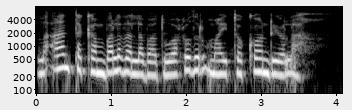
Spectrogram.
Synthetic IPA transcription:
lɐʔaːnt̪ʰɐkʰɐmbɐlɐðɐlɐβaːd̪wɑːʕʊðʊrmɐjt̪ʰɔkʰɔnrɪɔlɐh

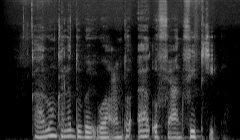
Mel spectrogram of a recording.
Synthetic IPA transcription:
kʰaːluːŋkʰɐlɐd̪ʊbɛjwɑːʕʊnt̪ʰɔʔaːd̪ʊfiːʕɑnfiːd̪kʰḭ

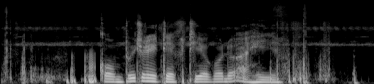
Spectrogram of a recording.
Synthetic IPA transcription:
kɔmpjutanitɛktiɔɡɔɗɔʔaɦiɲa

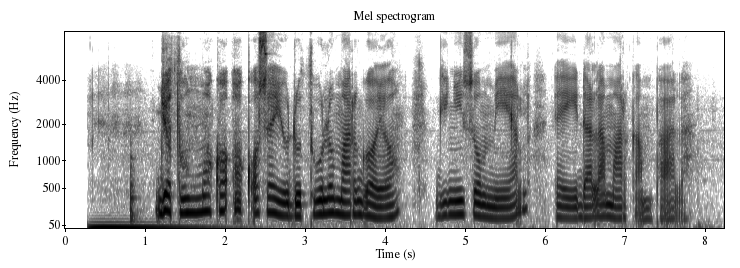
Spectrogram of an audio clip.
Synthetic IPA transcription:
d͡ʒɔt̪ʊmːɔkɔʔɔkɔsɛjʊdot̪wolomarɡɔjɔɡɪɲisomɪɛlɛɪdalʔa̰marka̰mpʰa̰la̰

